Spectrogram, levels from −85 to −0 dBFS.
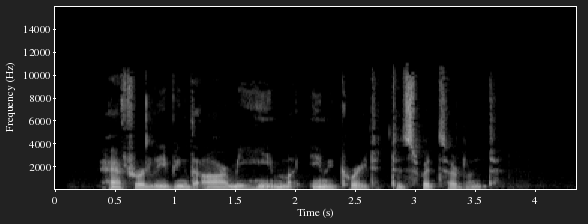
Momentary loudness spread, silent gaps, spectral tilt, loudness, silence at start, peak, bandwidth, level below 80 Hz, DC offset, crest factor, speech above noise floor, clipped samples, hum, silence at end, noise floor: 7 LU; none; -4.5 dB/octave; -33 LUFS; 0.35 s; -14 dBFS; 11 kHz; -76 dBFS; under 0.1%; 20 dB; 41 dB; under 0.1%; none; 0.65 s; -74 dBFS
